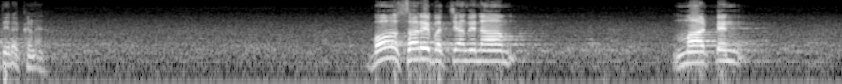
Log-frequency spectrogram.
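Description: A young man speaks forcefully into a microphone in short bursts, with long pauses.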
